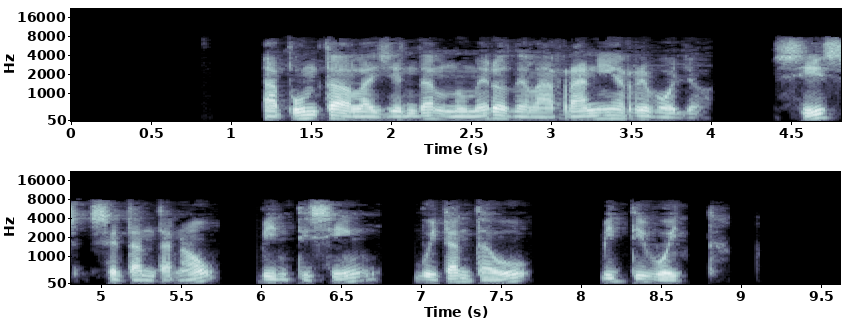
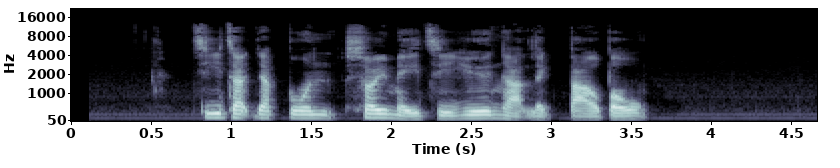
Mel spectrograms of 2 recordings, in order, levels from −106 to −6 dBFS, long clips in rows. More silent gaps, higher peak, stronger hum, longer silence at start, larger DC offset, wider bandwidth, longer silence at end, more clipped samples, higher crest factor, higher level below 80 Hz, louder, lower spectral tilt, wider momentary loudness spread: first, 4.01-4.37 s, 5.74-5.96 s, 6.75-6.94 s, 7.68-8.11 s, 8.67-8.77 s vs none; first, -2 dBFS vs -6 dBFS; neither; first, 1.2 s vs 0.75 s; neither; second, 8 kHz vs 12.5 kHz; second, 0.75 s vs 1.1 s; neither; about the same, 20 dB vs 22 dB; first, -60 dBFS vs -78 dBFS; first, -21 LUFS vs -25 LUFS; second, -4 dB/octave vs -6 dB/octave; first, 9 LU vs 5 LU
